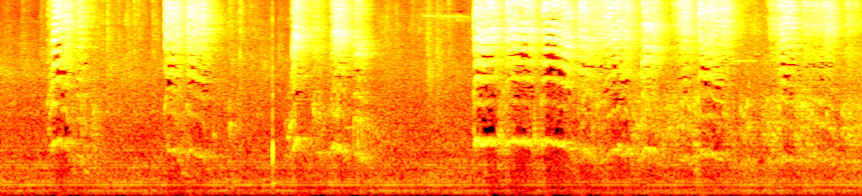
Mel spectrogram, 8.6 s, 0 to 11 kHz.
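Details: Captive Egyptian fruit bats at Paradise Wildlife Park, Broxbourne, Hertfordshire, in daylight, February 2012, noisy while boxing: harsh broadband screeches in bursts with a thin tonal squeal running under them, separated by short quiet gaps.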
